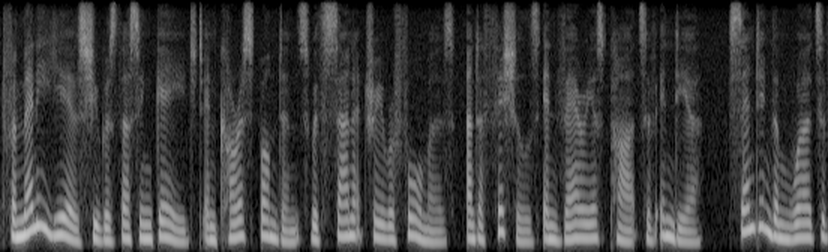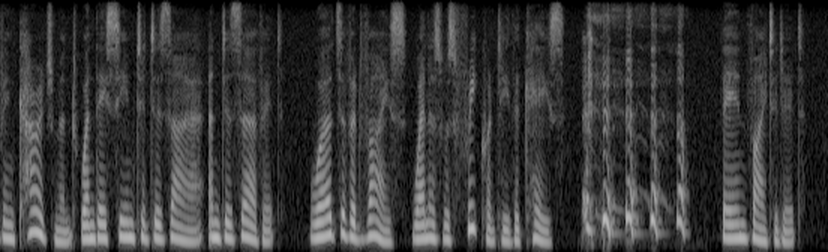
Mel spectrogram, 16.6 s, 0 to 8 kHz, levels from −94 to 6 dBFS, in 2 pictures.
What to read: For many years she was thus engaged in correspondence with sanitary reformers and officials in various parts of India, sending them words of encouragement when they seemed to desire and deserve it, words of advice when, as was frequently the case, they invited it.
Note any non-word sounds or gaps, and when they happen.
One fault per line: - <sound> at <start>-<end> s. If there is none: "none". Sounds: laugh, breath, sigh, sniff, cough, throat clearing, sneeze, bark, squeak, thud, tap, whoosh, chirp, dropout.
- laugh at 14.1-15.2 s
